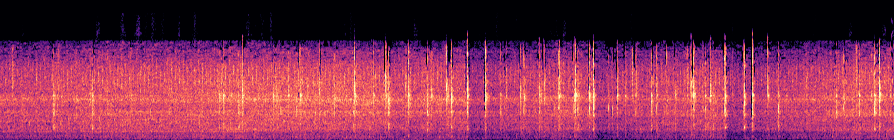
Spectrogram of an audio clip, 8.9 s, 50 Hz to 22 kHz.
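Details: 2005 Audi 1.8T in gear under load: sharp, irregular popcorn-like rattle over the running engine from around the alternator, only in gear; no check engine light or oil pressure errors; owner suspects water pump or alternator.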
